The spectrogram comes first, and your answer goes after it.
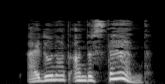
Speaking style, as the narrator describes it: the Narcheska exclaimed in horror

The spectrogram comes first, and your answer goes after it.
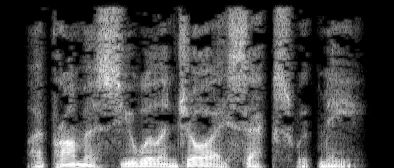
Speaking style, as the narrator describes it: he murmured

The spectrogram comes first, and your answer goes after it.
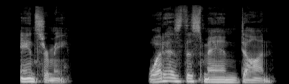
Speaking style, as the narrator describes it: Faintly, her voice came from under the screen of hair

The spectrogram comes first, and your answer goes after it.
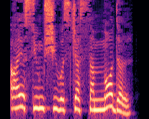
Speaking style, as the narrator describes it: the dealer sputtered

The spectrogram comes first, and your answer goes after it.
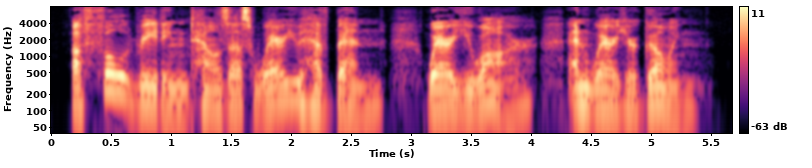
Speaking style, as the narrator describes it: Olivia said

